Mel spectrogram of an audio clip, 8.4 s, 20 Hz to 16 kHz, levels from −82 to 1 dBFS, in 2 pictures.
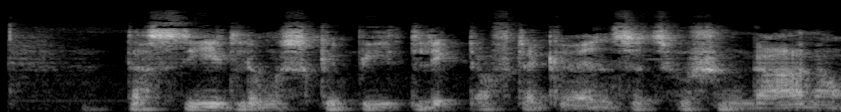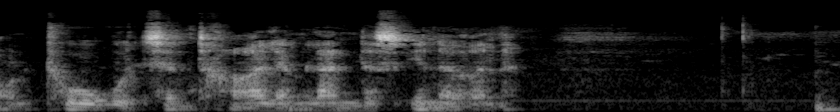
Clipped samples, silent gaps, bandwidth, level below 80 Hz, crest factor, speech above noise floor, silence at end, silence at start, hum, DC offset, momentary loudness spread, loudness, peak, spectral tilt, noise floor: under 0.1%; none; 11.5 kHz; -70 dBFS; 26 dB; 35 dB; 0 s; 0.05 s; none; under 0.1%; 19 LU; -23 LUFS; -2 dBFS; -1.5 dB/octave; -62 dBFS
